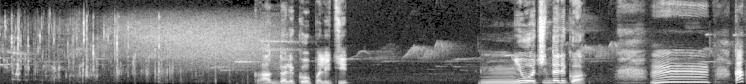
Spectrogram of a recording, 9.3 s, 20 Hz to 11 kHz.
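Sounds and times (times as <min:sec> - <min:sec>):
water being poured into a water rocket: 0:00.0 - 0:03.9
speech: 0:03.2 - 0:04.5, 0:06.0 - 0:07.4, 0:08.1 - 0:09.3.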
